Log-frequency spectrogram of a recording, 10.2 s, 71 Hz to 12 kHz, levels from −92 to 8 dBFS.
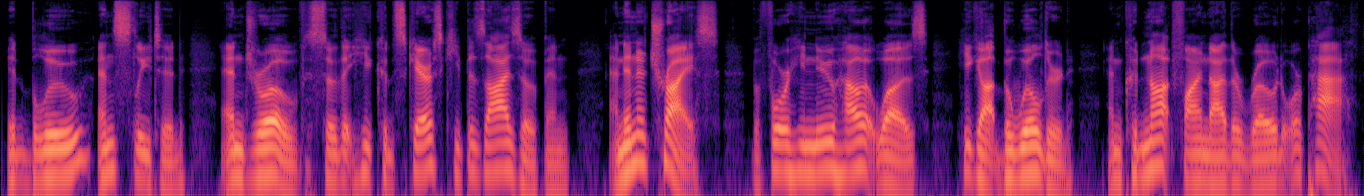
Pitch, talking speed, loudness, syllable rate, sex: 115 Hz, 210 wpm, -20 LUFS, 5.3 syllables/s, male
